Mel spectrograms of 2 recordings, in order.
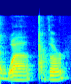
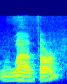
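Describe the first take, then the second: First: "Weather" broken into two separate beats; a small gap inside "Weather", between wea and ther; split into syllables. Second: Said in the usual way. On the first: Shown as a demonstration. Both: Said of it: "Is it its own syllable?".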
